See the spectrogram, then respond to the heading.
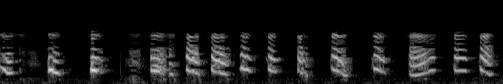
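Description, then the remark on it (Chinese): A person imitates a small dog barking, producing a rapid string of about fifteen short, high-pitched yips in a steady rhythm, fairly loud with no other talking. “哎，这是狗叫，真的很奇怪啊！”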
